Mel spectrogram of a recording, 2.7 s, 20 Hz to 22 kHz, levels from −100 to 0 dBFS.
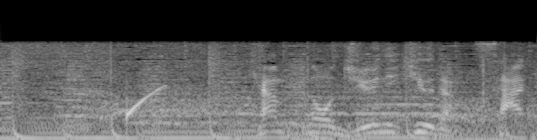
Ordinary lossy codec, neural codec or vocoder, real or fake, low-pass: none; none; real; 7.2 kHz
